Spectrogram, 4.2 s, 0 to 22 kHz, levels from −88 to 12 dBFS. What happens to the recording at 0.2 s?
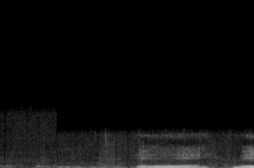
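At 0.2 s you're hearing Opus voice compression, and it isn't a one-off: it runs through the whole speech clip. The encoder is in its SILK linear-prediction mode, so it models the voice as a filter plus a coarsely coded excitation, and nothing above 8 kHz survives. The damage is heavy and sounds like a bitrate around 10 kbps. The voice comes across muffled, hoarse and a little robotic.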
